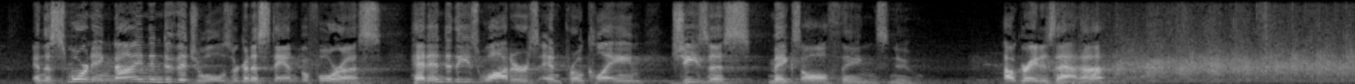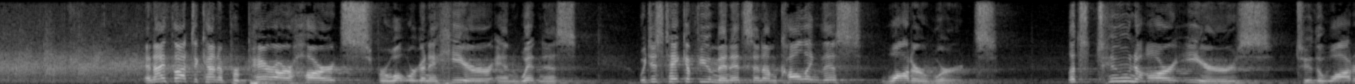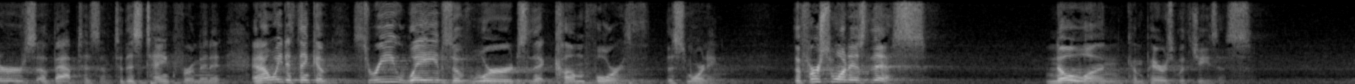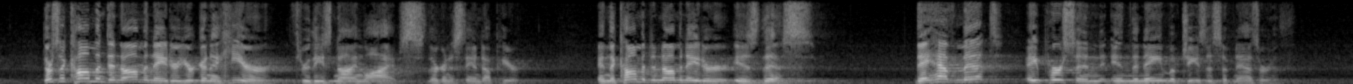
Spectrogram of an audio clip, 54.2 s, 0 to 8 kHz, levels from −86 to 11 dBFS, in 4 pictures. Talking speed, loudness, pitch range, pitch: 145 wpm, -24 LUFS, 155-210 Hz, 175 Hz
